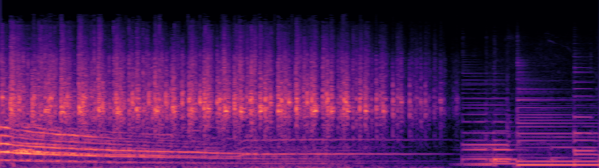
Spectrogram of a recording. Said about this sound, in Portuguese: É um trem que vai viajando por aí, cruzando esse Brasil e vai levando em cada vagão viola, poesia, cultura, arte, cidadania.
